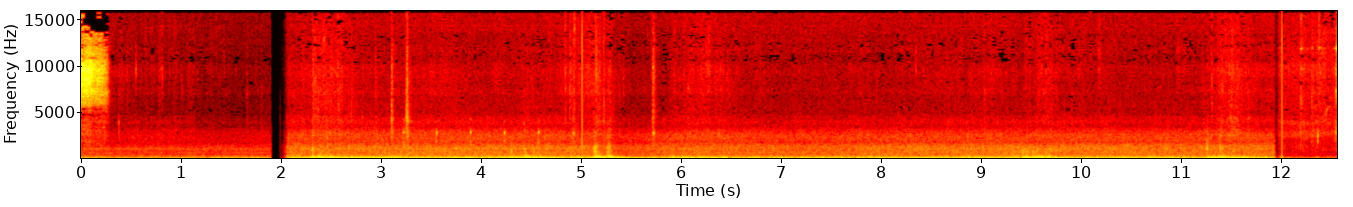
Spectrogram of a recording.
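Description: Steady low rumble of road and engine noise inside a moving car's cabin. It drops away abruptly near the end.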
